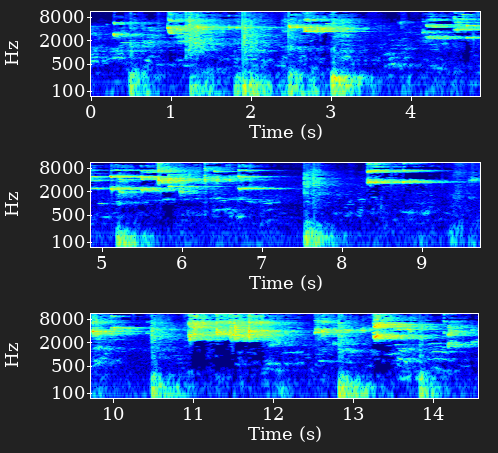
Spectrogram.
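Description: A basketball bounces on a hard floor with dull thuds.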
